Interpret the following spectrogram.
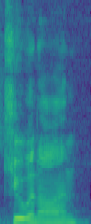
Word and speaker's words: QAnon: Is that how it's Yeah, pronounced? QAnon.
